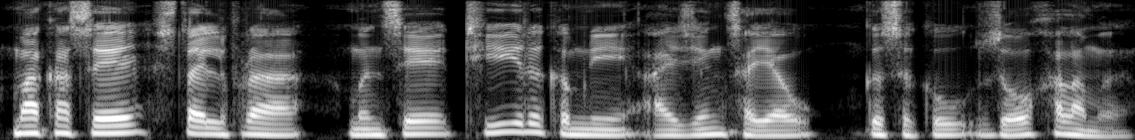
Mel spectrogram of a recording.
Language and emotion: Bodo, neutral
